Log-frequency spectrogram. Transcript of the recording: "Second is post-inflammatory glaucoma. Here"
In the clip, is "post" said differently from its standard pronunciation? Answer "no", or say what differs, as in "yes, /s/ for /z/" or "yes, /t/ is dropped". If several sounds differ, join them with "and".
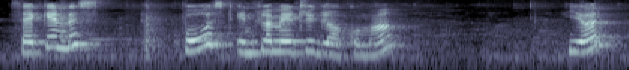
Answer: no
